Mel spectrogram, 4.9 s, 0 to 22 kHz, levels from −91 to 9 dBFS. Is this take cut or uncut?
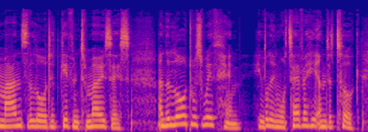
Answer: cut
